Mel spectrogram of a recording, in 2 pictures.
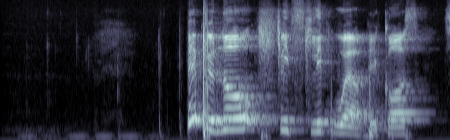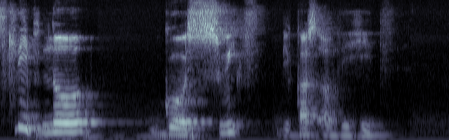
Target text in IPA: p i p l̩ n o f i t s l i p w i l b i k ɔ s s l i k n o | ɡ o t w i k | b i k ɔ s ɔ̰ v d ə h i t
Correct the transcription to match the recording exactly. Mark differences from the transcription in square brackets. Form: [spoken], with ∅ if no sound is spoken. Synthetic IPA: p i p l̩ n o f i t s l i p w [ɛ] l b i k ɔ s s l i [p] n o | ɡ o [s] w i [t] | b i k ɔ s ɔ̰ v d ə h i t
